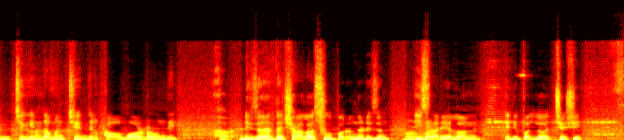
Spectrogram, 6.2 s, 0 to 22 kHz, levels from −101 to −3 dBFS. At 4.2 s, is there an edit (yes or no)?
yes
